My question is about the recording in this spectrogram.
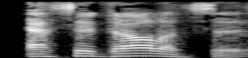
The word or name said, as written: acidolysis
